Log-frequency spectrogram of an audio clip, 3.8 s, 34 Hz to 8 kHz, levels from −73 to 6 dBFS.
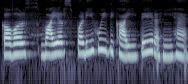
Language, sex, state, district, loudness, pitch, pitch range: Hindi, male, Punjab, Fazilka, -16 LUFS, 240 Hz, 220-260 Hz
